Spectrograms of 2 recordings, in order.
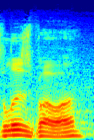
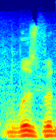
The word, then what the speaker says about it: Lisboa: And you know the a lot of people go, I'm going to Lisbon. It is Lisboa. You might as well say it right. Lisbon is the lazy way of the English way, but Lisba, beautiful city.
